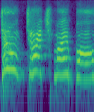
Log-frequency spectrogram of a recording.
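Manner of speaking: mock, very high, shrill yell. Retelling a shouting match down the street: imitating someone yelling. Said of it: "we're yelling down the street".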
